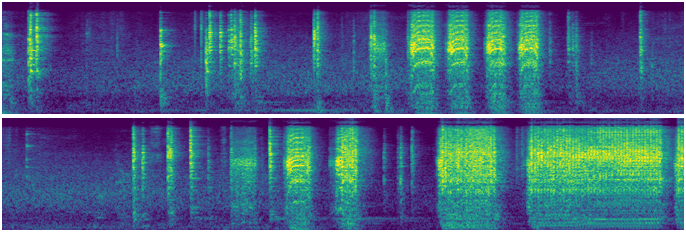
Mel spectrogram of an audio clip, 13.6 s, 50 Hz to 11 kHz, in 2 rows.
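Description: A hand wrench works on the rear sway bar bolts of a 2023 Can-Am Commander, giving bursts of rapid ratcheting clicks in uneven runs with short pauses, close and fairly loud, ending in a longer steady grinding stretch.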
